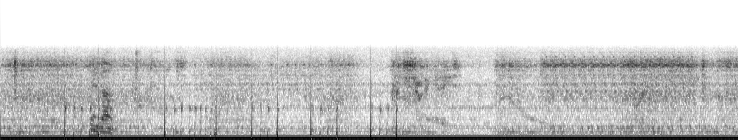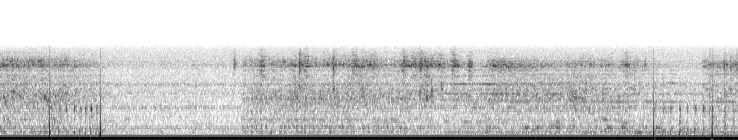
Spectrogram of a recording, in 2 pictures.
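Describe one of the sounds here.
Gunfire from a video game crackles through a television speaker.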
